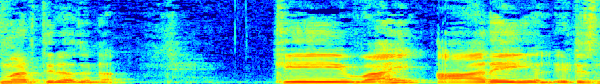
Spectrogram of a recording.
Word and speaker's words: chiral: Hing pronounce ಮಾಡ್ತೀರಾ ಅದನ್ನ? Kyral. It is not a spelling, I am just giving for pronunciation. Chiral.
